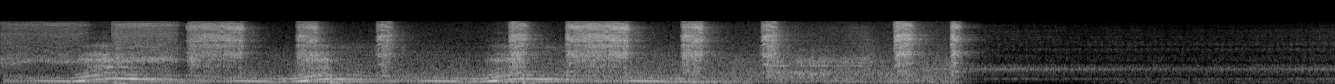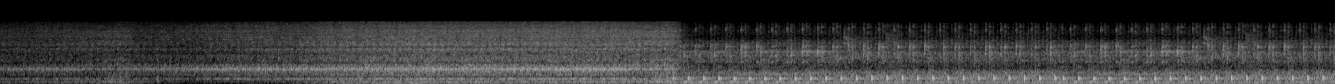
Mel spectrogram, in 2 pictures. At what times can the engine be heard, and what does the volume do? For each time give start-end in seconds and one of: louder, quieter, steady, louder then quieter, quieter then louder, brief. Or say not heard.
0.0-26.6 quieter then louder.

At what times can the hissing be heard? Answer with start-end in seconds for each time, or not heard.
0.0-9.7.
